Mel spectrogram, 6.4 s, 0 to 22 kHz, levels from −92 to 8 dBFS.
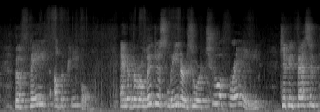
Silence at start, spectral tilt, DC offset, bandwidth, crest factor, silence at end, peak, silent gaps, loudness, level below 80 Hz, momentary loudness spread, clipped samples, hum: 0.1 s; -6.5 dB/octave; under 0.1%; 14 kHz; 14 dB; 0 s; -12 dBFS; none; -26 LUFS; -52 dBFS; 11 LU; under 0.1%; none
